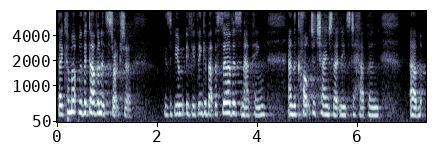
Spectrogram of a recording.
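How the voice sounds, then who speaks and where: With an Australian accent, a woman speaks in a fairly high voice whose intonation stays fairly even. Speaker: nonprofit CEO, keynote speaker. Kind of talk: conference talk. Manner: halting, many fillers.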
